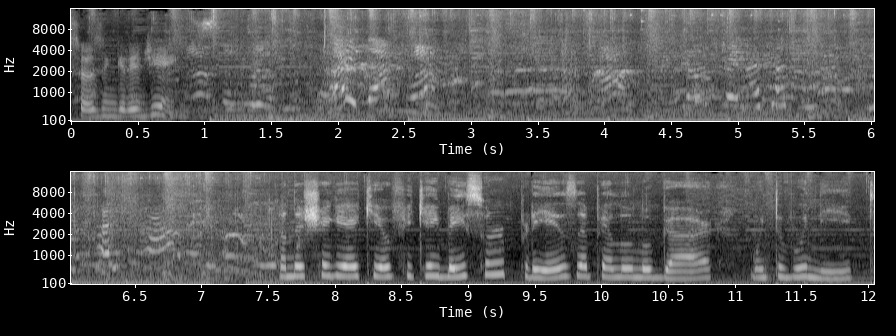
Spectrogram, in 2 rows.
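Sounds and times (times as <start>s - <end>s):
background music: 0.0s - 12.0s
children chattering and calling: 0.7s - 11.9s.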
